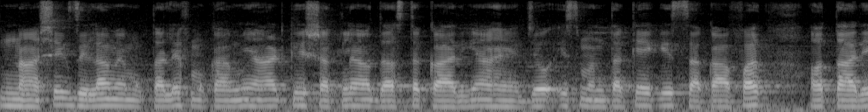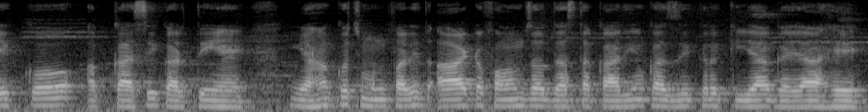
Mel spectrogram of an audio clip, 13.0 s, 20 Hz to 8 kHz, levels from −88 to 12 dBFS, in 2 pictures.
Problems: constant background noise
